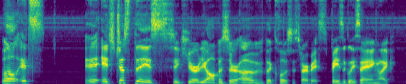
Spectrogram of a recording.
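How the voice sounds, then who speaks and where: A man working as game master, narrating a tabletop roleplaying game in an informal, halting way. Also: medium pitch, sharp tone.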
